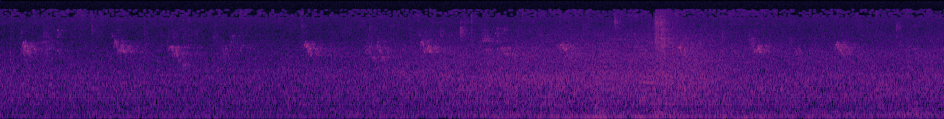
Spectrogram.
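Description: A bird giving short, high chirps over and over, about two a second, over a faint steady outdoor background noise.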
